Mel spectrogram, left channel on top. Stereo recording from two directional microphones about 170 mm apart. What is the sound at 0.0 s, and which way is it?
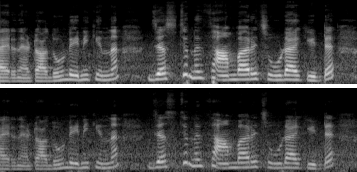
A woman's voice, 35° left (ahead or behind).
